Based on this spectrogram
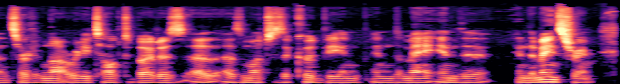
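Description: A man with a very deep, low pitch speaks in a somewhat breathy voice at a fairly quick pace. His intonation is fairly even, and the recording is very clean with a silent background. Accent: Irish. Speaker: education researcher and author. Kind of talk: interview. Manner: halting, frequent fillers and restarts.

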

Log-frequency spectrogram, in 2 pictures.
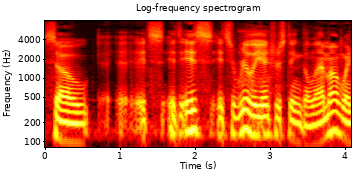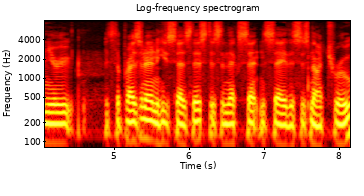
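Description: In a very clean recording with a silent background, a plain, everyday voice speaks at a moderate pace with a dry, close sound and no echo. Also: man, fairly low pitch for a man, ordinary pitch variation. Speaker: veteran newspaper editor and journalist. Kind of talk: interview.

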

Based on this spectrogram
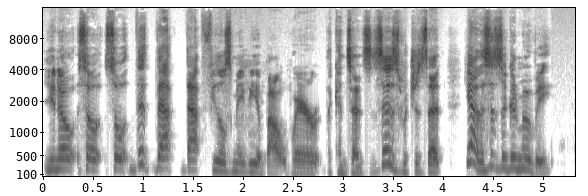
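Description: With hardly any pauses and a fairly quick pace, a bright, sharp voice makes very wide pitch swings in a dry, close sound with no echo. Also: man, high pitch for a man. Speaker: podcast co-host. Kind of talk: casual chat. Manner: halting.

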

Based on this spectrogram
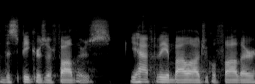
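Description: A man's very fast speech at a fairly low pitch, on a very clean recording with a silent background. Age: 30s. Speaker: conference organizer. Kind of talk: casual chat.

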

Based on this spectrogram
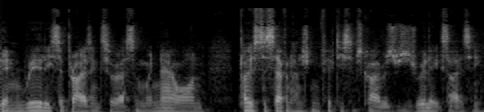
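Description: A somewhat breathy man at a medium pitch, very fast, with ordinary pitch variation. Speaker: podcast host. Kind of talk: casual news rundown podcast.

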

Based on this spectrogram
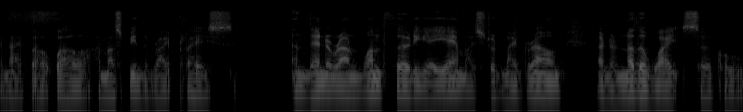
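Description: In an English accent, a man with a very deep, low pitch speaks in a monotone, flat way, recorded with a dry, close sound with no echo against a quiet background. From England. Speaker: actor and comedian. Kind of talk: casual chat.

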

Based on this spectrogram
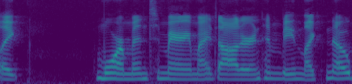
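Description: A woman talks at a medium pitch with flat, monotone intonation. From Arizona. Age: 30s. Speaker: podcast co-host. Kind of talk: casual chat. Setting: home bedroom.

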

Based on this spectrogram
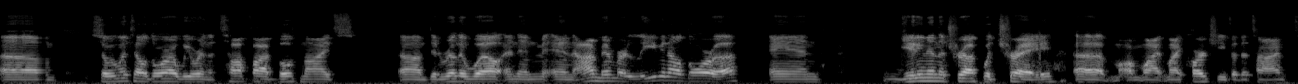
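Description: Here is an ordinary speaking voice: a man of medium pitch with an American accent. He keeps a moderate pace and fairly even intonation. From California. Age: 20s. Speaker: racing driver. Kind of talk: interview.

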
